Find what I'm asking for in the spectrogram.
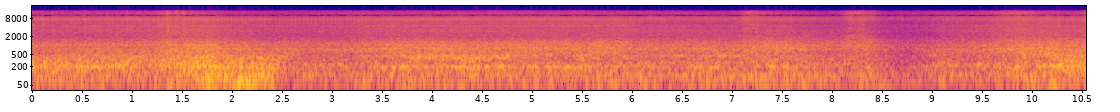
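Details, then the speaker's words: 1978 Ford Bronco Ranger XLT with 400 V8, sitting 20+ years, running on a fresh battery: steady, even rumble with no misses or knocks. Normal running. "All right, that's what we were after."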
